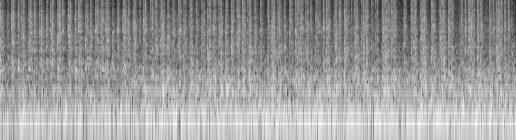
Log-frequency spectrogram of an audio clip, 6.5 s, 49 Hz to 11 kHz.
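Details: 383 stroker V8 with a Comp Cams XR282HR cam: a loud, lumpy idle with an uneven chop at about three beats a second, choppy and unsteady; rough idle.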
